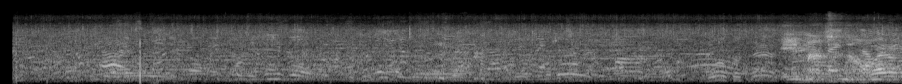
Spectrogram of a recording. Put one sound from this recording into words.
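A large crowd of men, women and children chatters nearby outdoors.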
